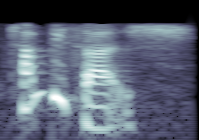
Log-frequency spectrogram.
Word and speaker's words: Champissage: Tell me if I'm pronouncing this right. Champissage. – Pretty good. Champissage.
